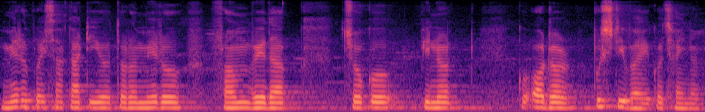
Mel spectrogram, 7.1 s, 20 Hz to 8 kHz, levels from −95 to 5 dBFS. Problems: none marked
